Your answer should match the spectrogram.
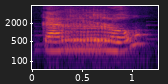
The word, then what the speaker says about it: carro: Because if you pronounce this R soft, as if it was just one, the meaning is different.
